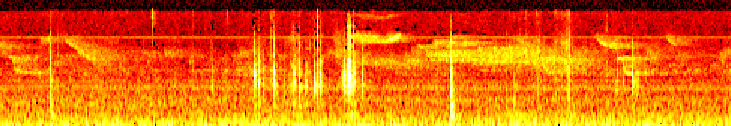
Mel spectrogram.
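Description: Faint songbird calls: thin whistled notes gliding downward, and a quick run of short, sharp chips and clicks about two to three seconds in, with one more shortly after.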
